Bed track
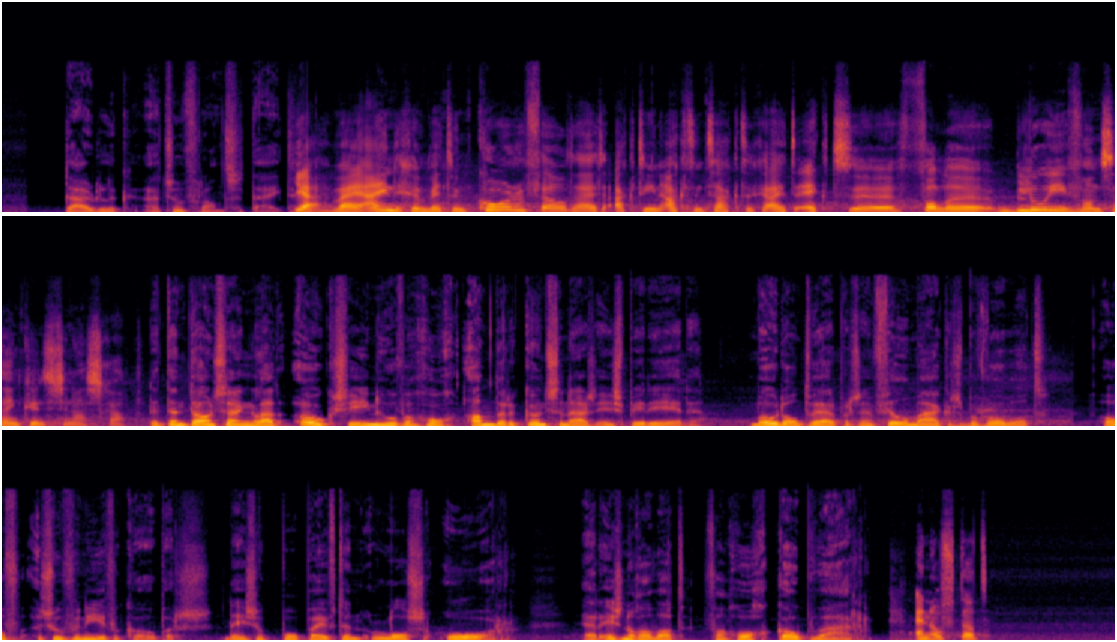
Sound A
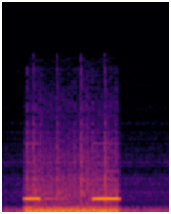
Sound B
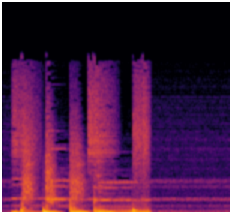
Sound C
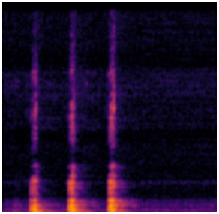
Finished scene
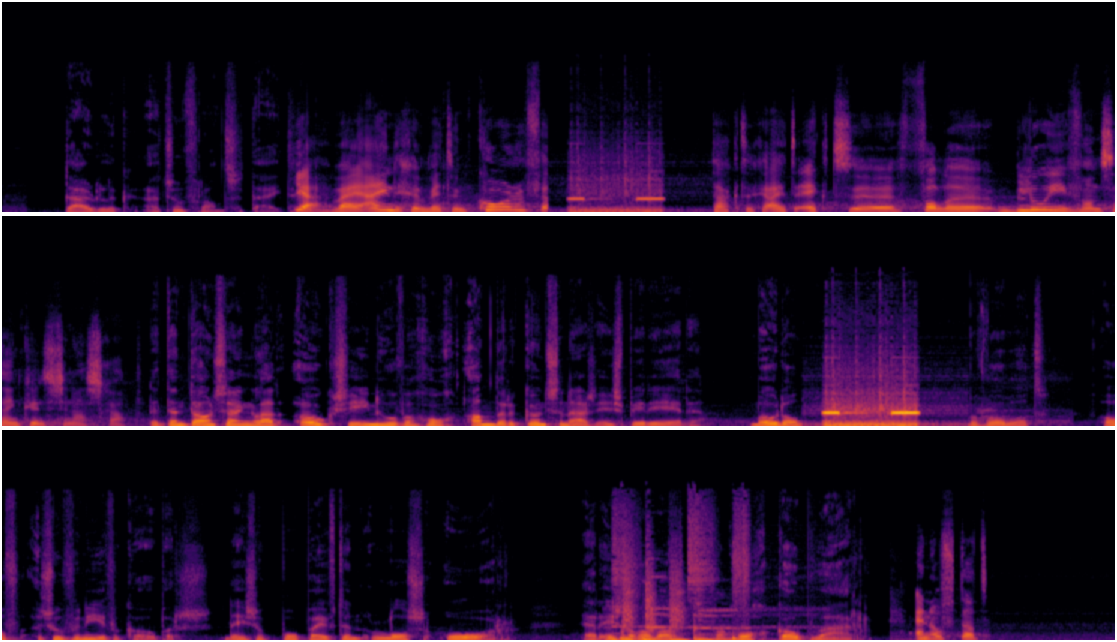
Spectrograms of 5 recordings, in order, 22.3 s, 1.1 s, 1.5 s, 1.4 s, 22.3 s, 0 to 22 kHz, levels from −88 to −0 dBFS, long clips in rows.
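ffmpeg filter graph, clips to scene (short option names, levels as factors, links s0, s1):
-filter_complex "[1:a]asplit=2[s0][s1];[0:a]volume=0.316[s2];[s0]equalizer=f=3700:w=0.56:g=6[s3];[s1]equalizer=f=1600:w=1.6:g=10.5[s4];[s2]asplit=3[s5][s6][s7];[s5]atrim=end=3.634[s8];[s3]atrim=end=1.11,asetpts=PTS-STARTPTS,volume=0.211[s9];[s6]atrim=start=4.736:end=12.754[s10];[s4]atrim=end=1.11,asetpts=PTS-STARTPTS,volume=0.75[s11];[s7]atrim=start=13.856[s12];[2:a]atrim=end=1.52,asetpts=PTS-STARTPTS,volume=0.282,afade=t=in:d=0.004:c=hsin,afade=t=out:st=1.516:d=0.004:c=hsin,adelay=18840[s13];[s8][s9]acrossfade=d=0.004:c1=hsin:c2=hsin[s14];[s14][s10]acrossfade=d=0.004:c1=hsin:c2=hsin[s15];[s15][s11]acrossfade=d=0.004:c1=hsin:c2=hsin[s16];[s16][s12]acrossfade=d=0.004:c1=hsin:c2=hsin[s17];[s17][s13]amix=inputs=2:normalize=0"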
